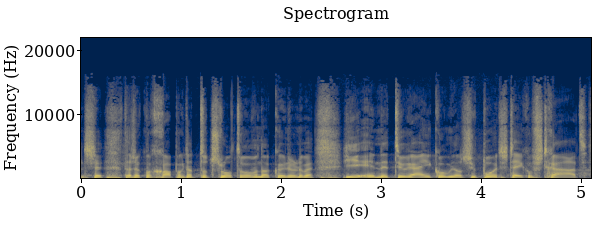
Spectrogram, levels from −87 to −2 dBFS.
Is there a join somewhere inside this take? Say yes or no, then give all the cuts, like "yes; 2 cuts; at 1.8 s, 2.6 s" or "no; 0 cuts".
no; 0 cuts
